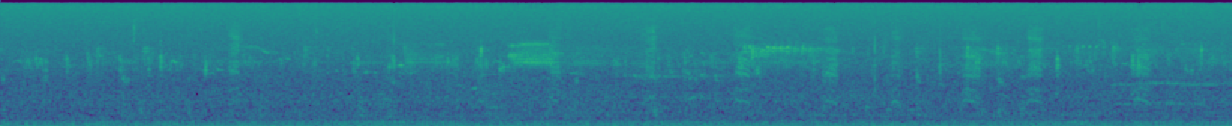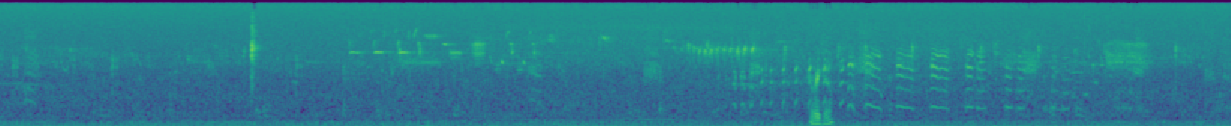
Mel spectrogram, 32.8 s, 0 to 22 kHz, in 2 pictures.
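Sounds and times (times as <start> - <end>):
steady outdoor noise: 0.0 - 32.8
common gallinule giving clucking chattering calls: 26.2 - 31.8.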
